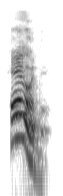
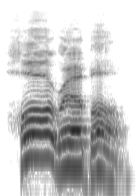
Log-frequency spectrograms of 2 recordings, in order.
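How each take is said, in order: First: High, loud exclaim of "Horrible."; shouted horrible. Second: "Horrible." stretched out slow and heavy; drawn-out horrible. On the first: Host condemning the cast's friend group, loud outburst. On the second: Host repeating her verdict on the friends, drawn slow. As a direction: drag "Horrible." out slowly, letting it sink in. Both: Real, not acted. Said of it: "I just gotta say it like that".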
